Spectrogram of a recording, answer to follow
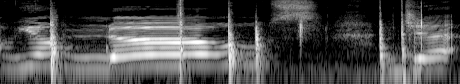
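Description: A young girl singing unaccompanied, holding one sung note for about half a second in the middle, with several sharp clicks scattered through.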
